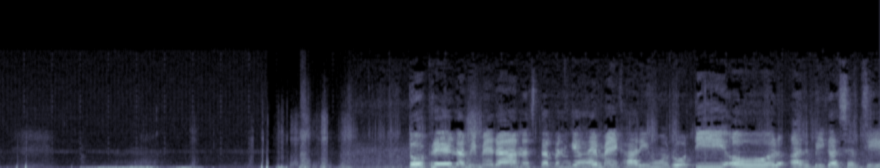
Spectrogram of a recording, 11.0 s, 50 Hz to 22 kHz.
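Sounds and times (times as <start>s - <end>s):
low steady rumbling: 0.0s - 3.5s.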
